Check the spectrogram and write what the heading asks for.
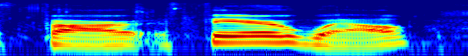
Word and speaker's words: Farwell: I say farewell because I believe that it's an apropos thing for someone dealing in money if you can farewell. But I will say it so you can spell it properly. Farwell, F-A-R-W-E-L-L.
